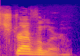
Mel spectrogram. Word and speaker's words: Streveler: How do you say his name? Rob G? Streveler? Yes, Streveler will be the backup.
